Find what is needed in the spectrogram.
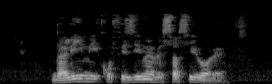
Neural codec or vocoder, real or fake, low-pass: none; real; 10.8 kHz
